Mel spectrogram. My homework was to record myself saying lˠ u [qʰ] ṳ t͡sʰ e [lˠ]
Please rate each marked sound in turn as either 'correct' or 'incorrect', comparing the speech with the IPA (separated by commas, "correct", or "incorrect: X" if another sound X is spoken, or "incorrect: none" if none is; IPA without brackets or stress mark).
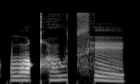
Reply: correct, incorrect: none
